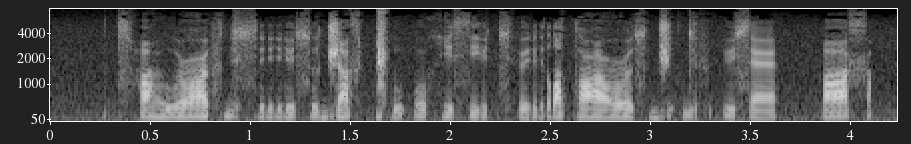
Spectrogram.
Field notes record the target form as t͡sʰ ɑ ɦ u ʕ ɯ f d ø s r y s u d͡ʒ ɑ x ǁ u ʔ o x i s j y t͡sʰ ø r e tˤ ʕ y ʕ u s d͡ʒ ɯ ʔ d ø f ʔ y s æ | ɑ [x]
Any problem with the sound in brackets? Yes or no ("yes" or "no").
no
